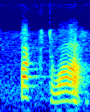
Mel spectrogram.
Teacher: चोः कुः इति सूत्रेण चकारस्य स्थाने ककारः आयाति, क्त्वा प्रत्ययस्य ककारः इति संज्ञकः भूत्वा त्वा एव तिष्ठति, पक्त्वा।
